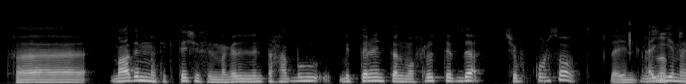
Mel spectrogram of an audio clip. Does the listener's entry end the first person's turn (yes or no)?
no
